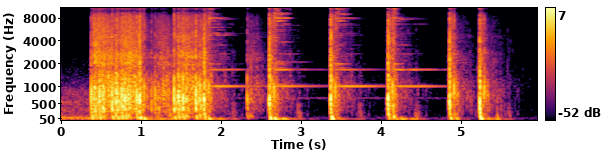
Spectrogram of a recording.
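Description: A Fusion Firearms XF Pro pistol fired outdoors, about nine sharp loud shots in uneven bursts, each with a short ringing metallic clang of steel targets trailing after.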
